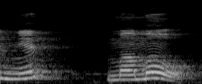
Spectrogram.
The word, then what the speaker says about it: निर्ममो: नी के साथ पढ़े, निर ममो निर ममो नीर। ध्यान दीजिएगा पूरा अक्षर है उसमें अपने को अ का उच्चारण मिक्स करना है, निर्ममो नीर, र पूरा है ना इसलिए नीर।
